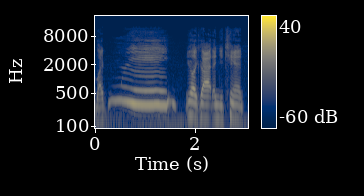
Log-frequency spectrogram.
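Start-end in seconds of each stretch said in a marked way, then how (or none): 0.2-1.9 long, high-pitched held "eeee"; imitated feedback squeal. Podcaster showing the feedback that hit every sung line, high held squeal. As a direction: mimic a loud mic feedback squeal. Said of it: "like, a loud".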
